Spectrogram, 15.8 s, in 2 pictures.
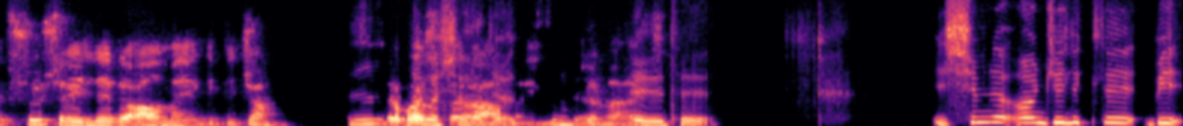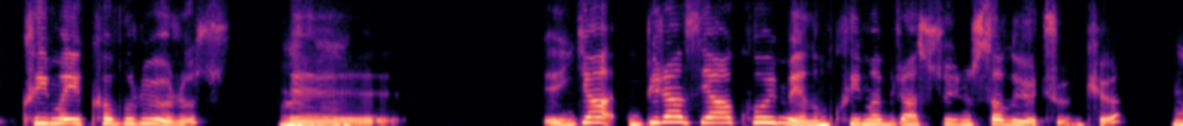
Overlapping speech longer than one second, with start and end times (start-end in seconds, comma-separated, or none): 2.6-4.5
